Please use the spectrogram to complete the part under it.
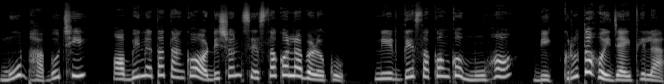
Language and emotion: Odia, disgusted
